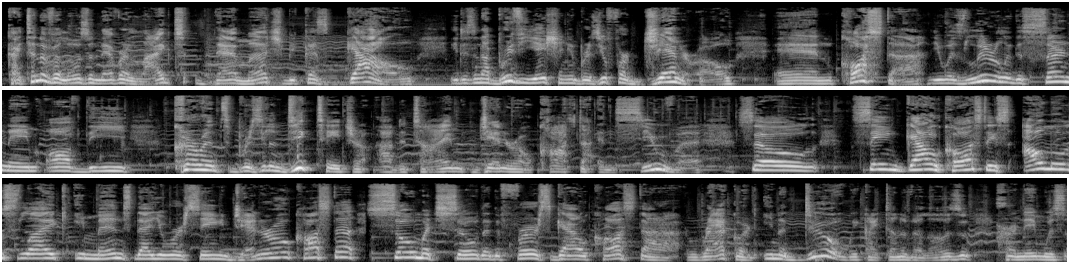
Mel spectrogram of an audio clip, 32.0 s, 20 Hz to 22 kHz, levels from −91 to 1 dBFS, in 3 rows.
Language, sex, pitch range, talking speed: English, male, 135-205 Hz, 130 wpm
